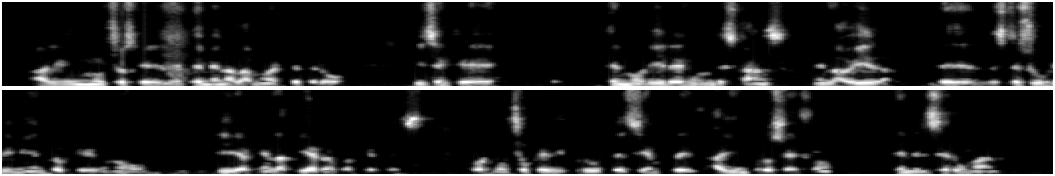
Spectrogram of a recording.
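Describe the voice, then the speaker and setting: The sound is close and dry, with no echo. A man delivers his words at a very fast pace. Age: 60s. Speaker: interviewee. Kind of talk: interview.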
